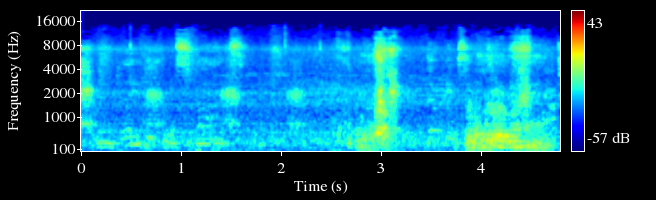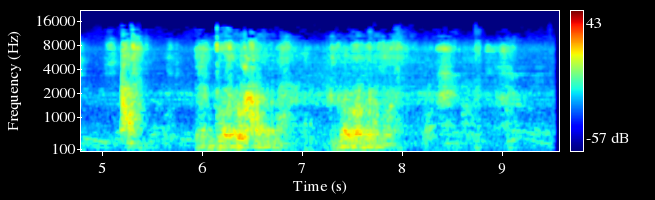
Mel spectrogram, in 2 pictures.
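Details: A 25 lb Boston Terrier play-fights a 110 lb lab/pit mix, giving several short, harsh barks and growly bursts spaced a second or two apart over a background of human chatter.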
